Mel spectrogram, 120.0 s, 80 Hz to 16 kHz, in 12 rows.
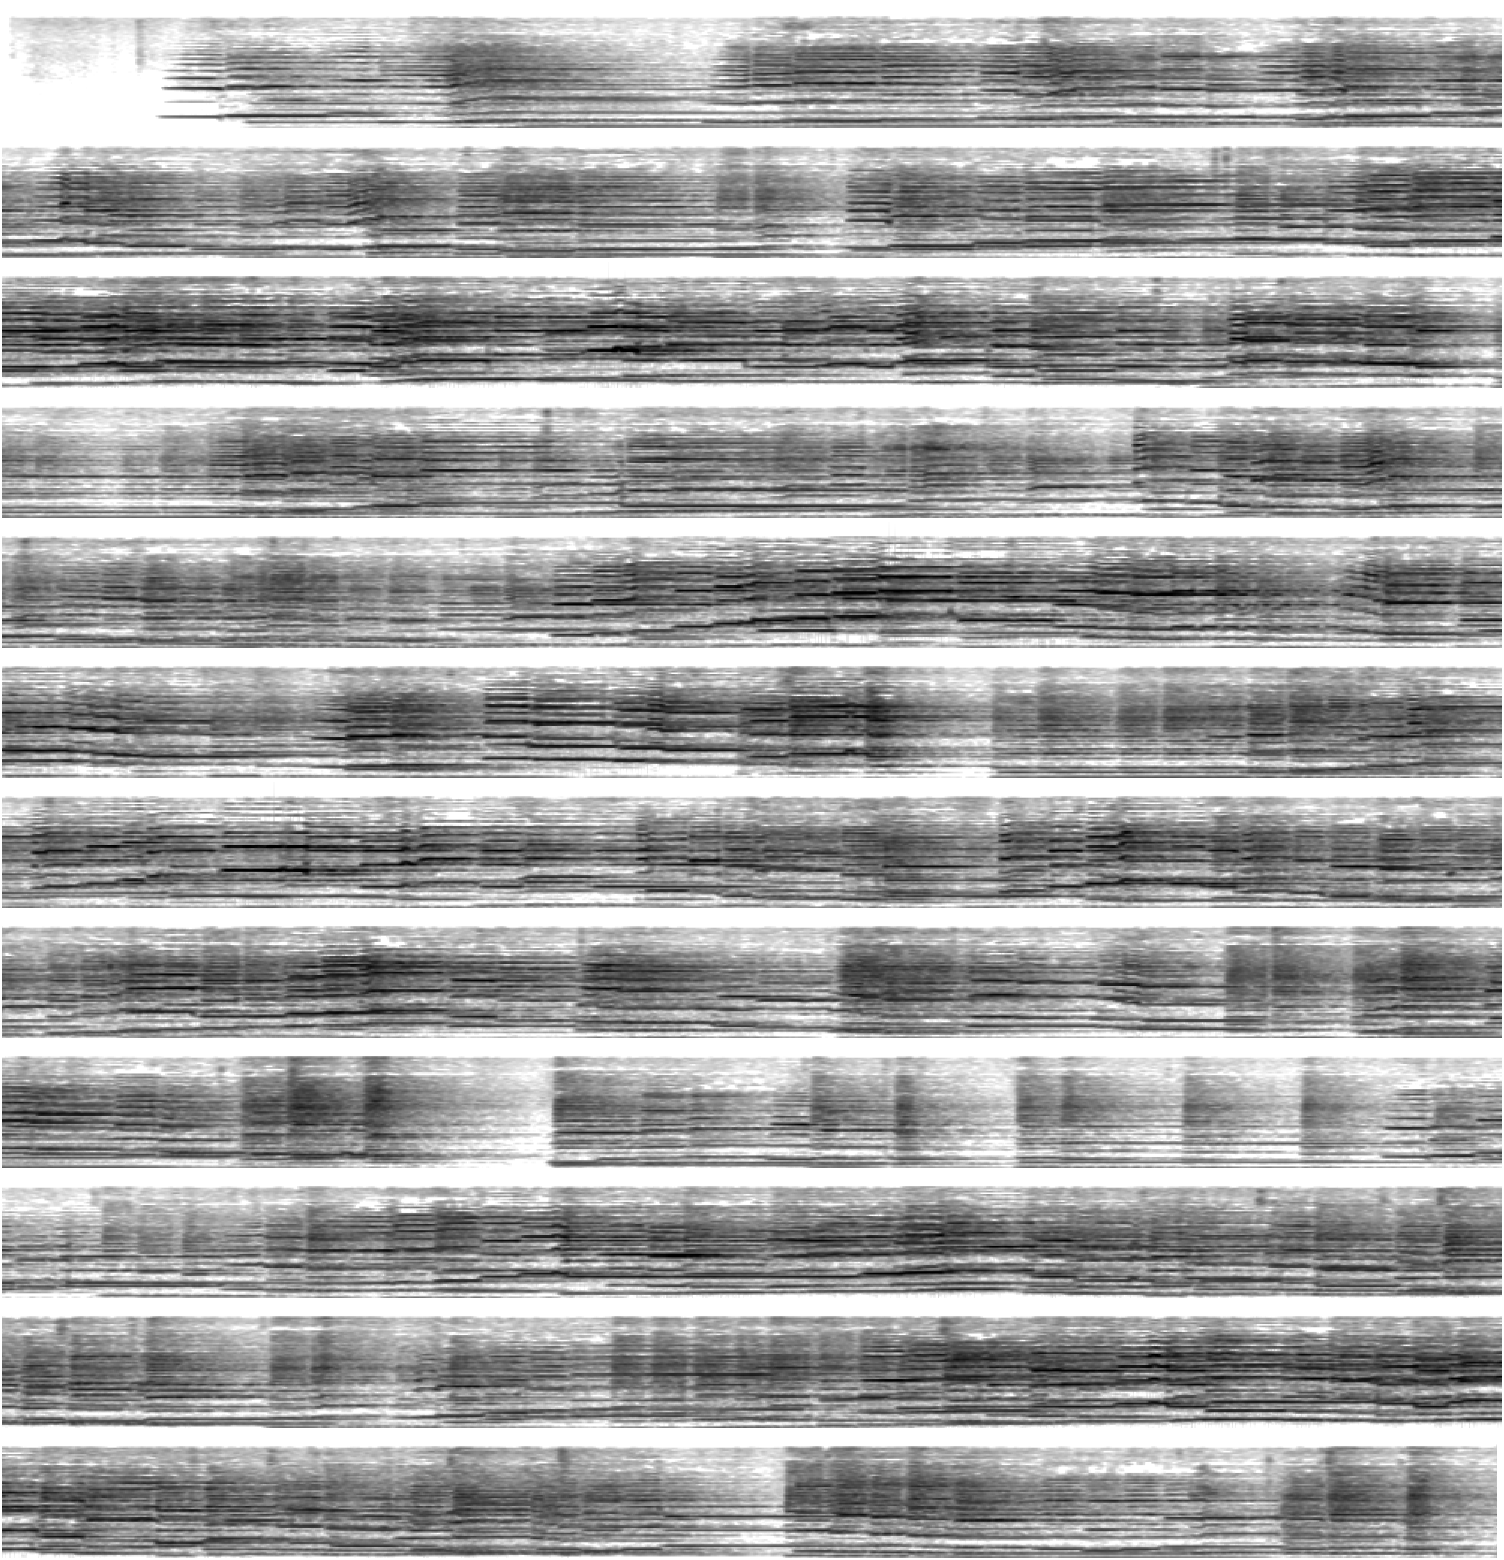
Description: Per due clarinetti e clarinetto basso
Un blues per 2 clarinetti e clarinetto basso.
